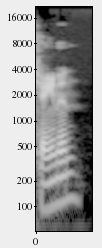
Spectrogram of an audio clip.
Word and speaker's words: Kanan: Uh, Kanan. – Kanan. I am looking at it. I've never seen it spelled out. It's K A N A N, and I was like, Conan, uh, Kanan.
